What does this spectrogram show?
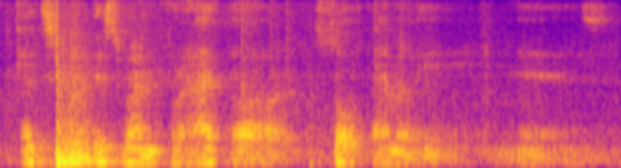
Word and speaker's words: Hathor: Hathor, pronounced Hathor, is a goddess of light, joy, and gratitude.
